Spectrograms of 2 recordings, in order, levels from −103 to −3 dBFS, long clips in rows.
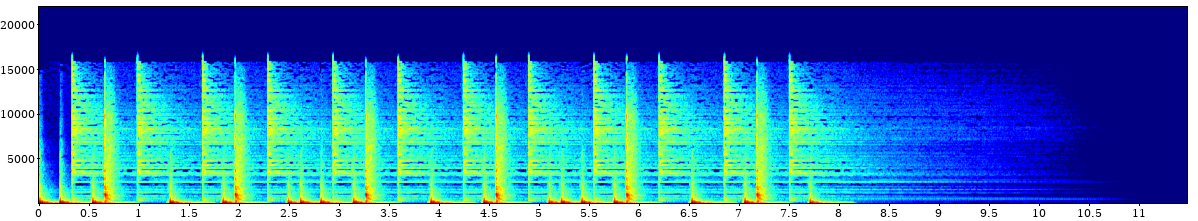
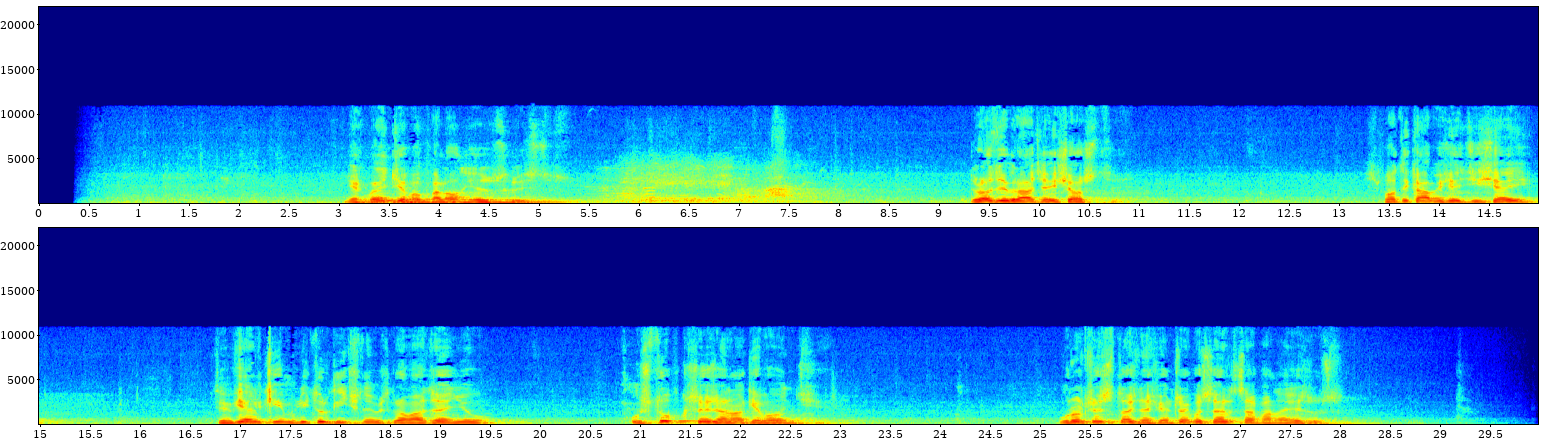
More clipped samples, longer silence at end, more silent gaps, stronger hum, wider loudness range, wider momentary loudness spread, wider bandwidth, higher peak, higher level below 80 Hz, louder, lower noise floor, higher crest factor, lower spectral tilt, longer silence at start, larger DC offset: neither; first, 3.55 s vs 1.6 s; neither; neither; second, 6 LU vs 9 LU; second, 14 LU vs 24 LU; first, 16 kHz vs 11.5 kHz; about the same, -2 dBFS vs -4 dBFS; first, -24 dBFS vs -58 dBFS; about the same, -19 LUFS vs -21 LUFS; first, -88 dBFS vs -64 dBFS; about the same, 18 dB vs 20 dB; second, -5.5 dB/octave vs -7 dB/octave; second, 0 s vs 0.7 s; neither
